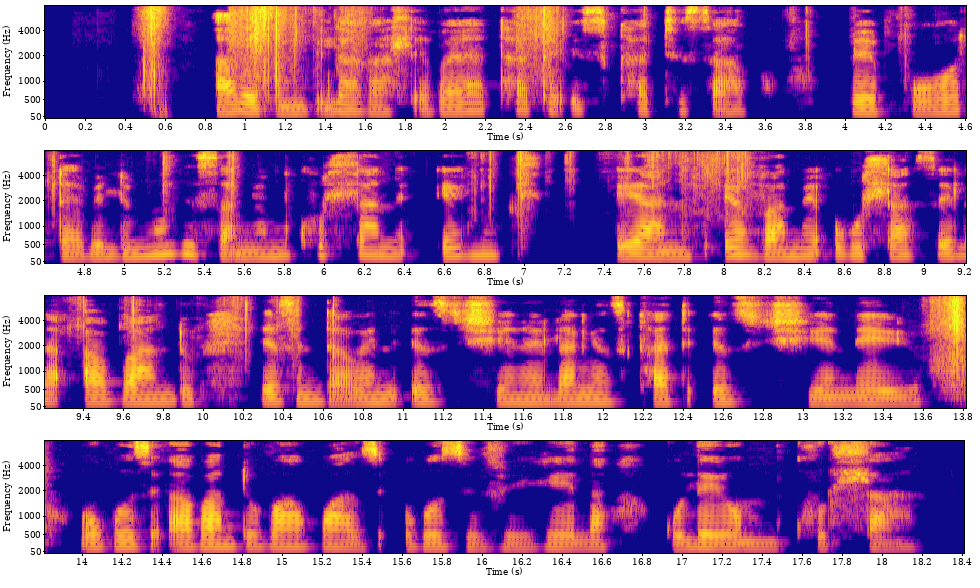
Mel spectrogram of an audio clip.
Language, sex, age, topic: North Ndebele, female, 50+, health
